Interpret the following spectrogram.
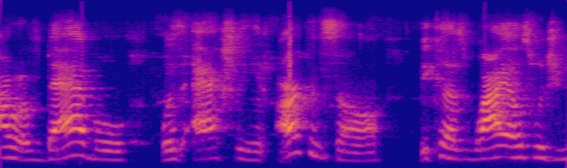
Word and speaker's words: Arkansas: mean when when they say Pagan no they Arkansas our a-r-k a n s a s a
